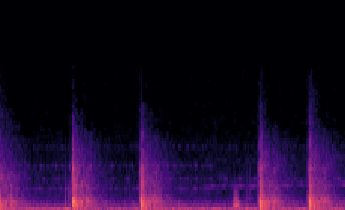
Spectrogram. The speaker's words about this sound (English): She must be opening a wooden box. Maybe it's something she doesn't want me to see.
